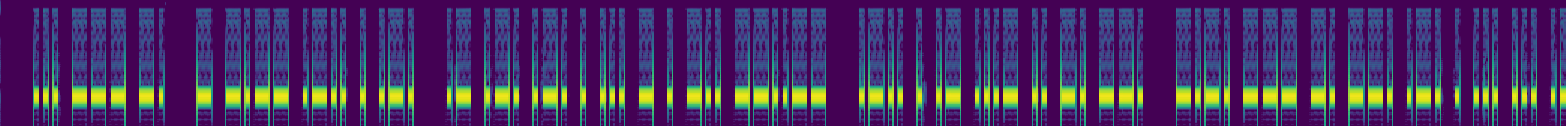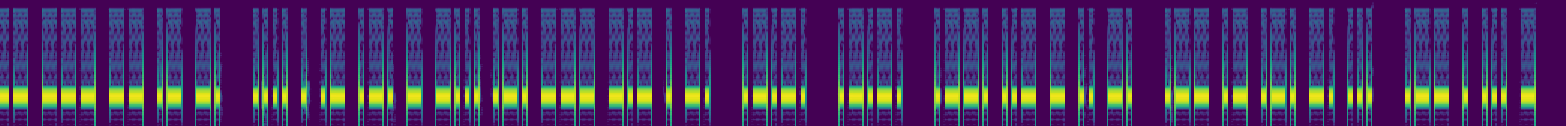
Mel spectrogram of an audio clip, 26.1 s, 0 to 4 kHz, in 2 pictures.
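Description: Morse code, heard as a keyed tone, about 30 wpm, 550 Hz. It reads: SON TYLER ARRESTED, LEAVING CONGRESSWOMAN HEARTBROKEN <AR> <AR> PUTIN WARNS WEST
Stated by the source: Morse code sending of news headlines at 30 wpm.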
